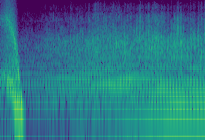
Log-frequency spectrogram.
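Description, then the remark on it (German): A low-flying crop-spraying airplane roars overhead a few meters above soybean fields in Mexico, spraying the herbicide glyphosate; its propeller engine drones loudly and steadily after a brief sweeping whoosh at the start, and no one speaks. “Ein Flugzeug im Tiefflug, wenige Meter über mexikanischen Sojafeldern. Es versprüht Glyphosat, den wahrscheinlich bekanntesten Unkrautvernichter der Welt”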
